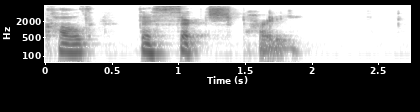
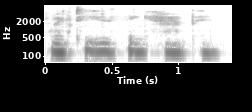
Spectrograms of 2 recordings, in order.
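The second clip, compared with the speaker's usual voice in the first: usual speaking voice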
